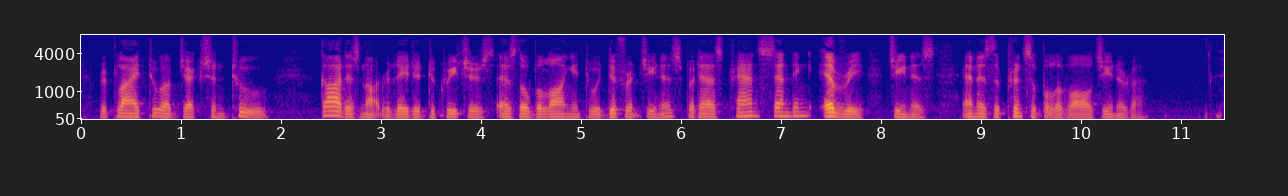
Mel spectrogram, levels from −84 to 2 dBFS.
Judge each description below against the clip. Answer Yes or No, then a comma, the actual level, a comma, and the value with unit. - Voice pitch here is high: No, low, 110 Hz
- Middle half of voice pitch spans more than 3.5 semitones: No, average, 3.1 semitones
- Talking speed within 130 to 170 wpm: Yes, average, 145 wpm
